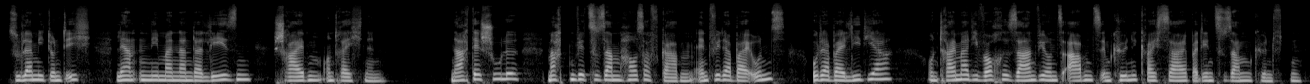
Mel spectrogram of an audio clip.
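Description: A middle-aged woman giving a measured literary reading, then answering questions in a loose, chatty way. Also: medium pitch, steady tone, mellow, no room sound, clean studio sound.

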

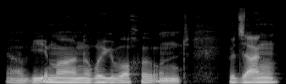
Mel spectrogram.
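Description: Relaxed male co-host, low dark voice, agreeable, dry close recording. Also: normal speed, no echo. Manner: easygoing, short agreeing replies. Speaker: podcast co-host. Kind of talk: casual sports podcast chat.

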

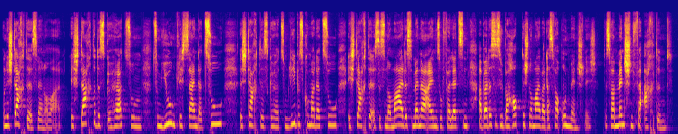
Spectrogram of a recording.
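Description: A woman's voice: fairly high pitch, fairly even intonation, brisk. A woman comedian telling a personal story on a podcast in a studio, blunt and outspoken.

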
